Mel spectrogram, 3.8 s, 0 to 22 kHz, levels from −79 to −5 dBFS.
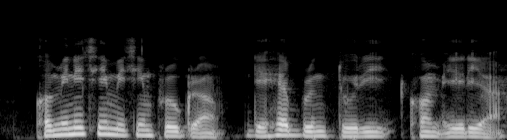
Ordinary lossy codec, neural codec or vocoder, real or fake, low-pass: none; none; real; 7.2 kHz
